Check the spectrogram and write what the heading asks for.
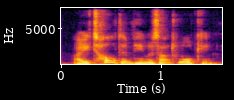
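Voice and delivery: usual speaking voice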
